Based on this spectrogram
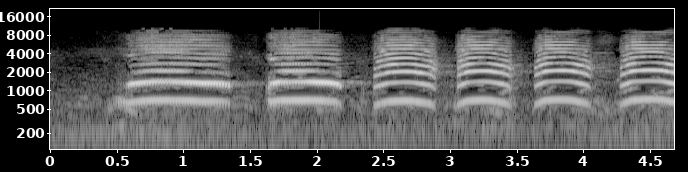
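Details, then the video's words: Indian peafowl calling: six loud, nasal, trumpeting cries. The first two are long and drawn out, and the last four are shorter and evenly spaced. "मोर राष्ट्रीय पक्षी peacoke calls"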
